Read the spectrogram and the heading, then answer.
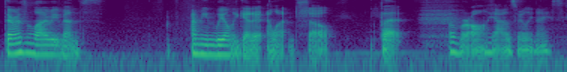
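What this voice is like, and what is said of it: Soft-spoken, voiceover-like sound. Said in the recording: “you're kind of soft-spoken right now ... you sound like a poet ... You got this, like, voiceover sound ... it's because you told me to back away from the mic”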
